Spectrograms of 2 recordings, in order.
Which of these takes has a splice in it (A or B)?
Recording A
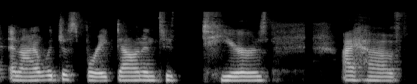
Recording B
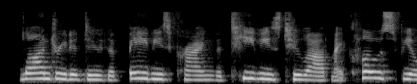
A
